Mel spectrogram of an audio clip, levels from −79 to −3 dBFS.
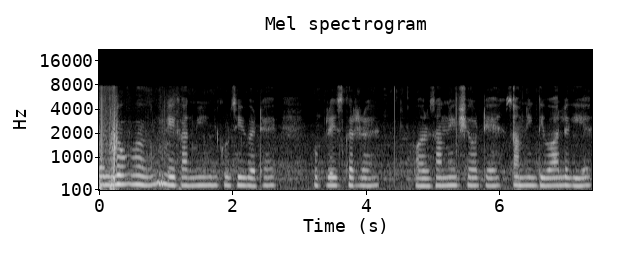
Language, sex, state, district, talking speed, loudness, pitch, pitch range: Hindi, female, Bihar, West Champaran, 160 wpm, -26 LUFS, 220 Hz, 215-225 Hz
